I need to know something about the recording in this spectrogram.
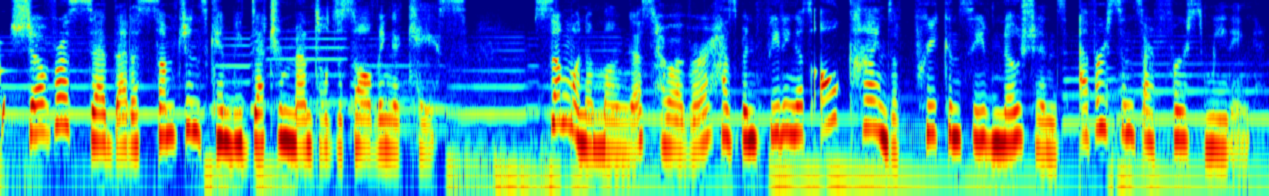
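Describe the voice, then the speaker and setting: A woman playing a composed, sharply logical detective in a video game, explaining in a measured way. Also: on the high side, animated, close to an everyday voice. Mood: pointed. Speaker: detective character. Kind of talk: video game story voice acting. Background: faint music.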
